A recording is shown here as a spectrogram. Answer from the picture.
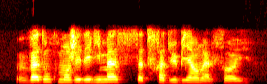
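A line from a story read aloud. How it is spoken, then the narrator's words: Furious tone. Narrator (French): dit Ron d'un ton furieux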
